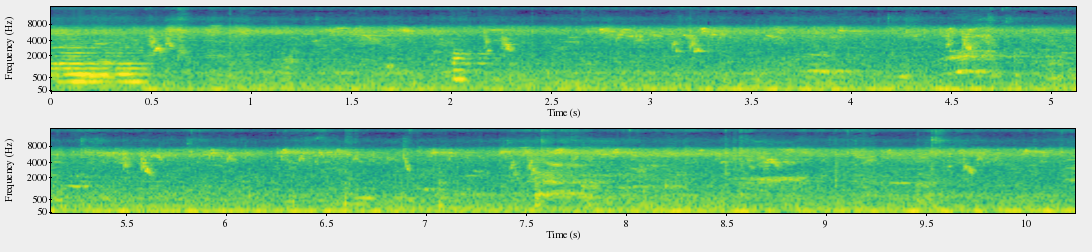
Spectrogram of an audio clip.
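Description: Scattered bird chirps over a faint, low, steady hum. A held pitched tone cuts off about half a second in.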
